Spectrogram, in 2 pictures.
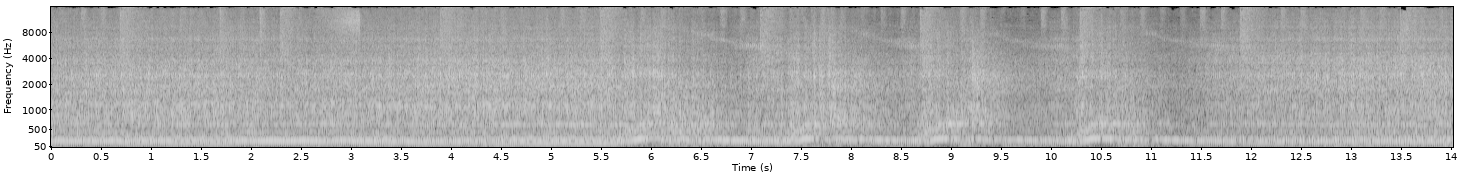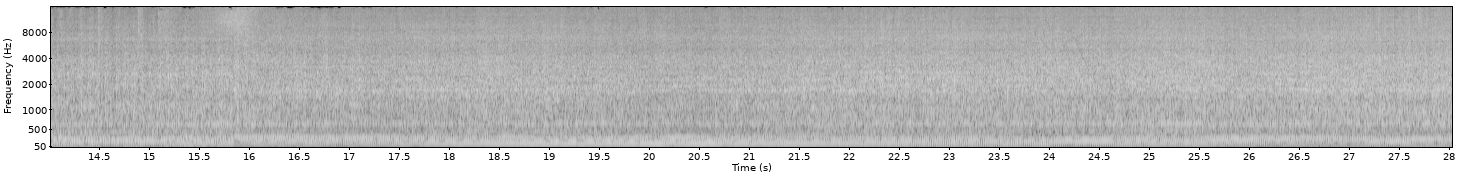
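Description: McLaren 570's twin-turbocharged V8 idling just after a cold start, with several quick throttle blips about six to eleven seconds in before settling back to a steady idle while it warms up.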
